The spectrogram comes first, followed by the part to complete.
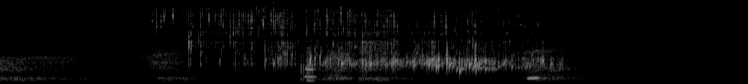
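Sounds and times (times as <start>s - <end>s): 
soft drip: 1.5s - 5.7s
yellow-type black tea pouring from a pot into a cup: 1.5s - 5.7s.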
